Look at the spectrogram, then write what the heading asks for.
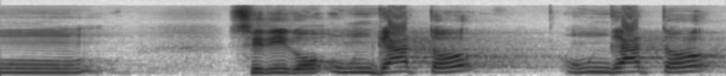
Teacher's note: ahora la N es velar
